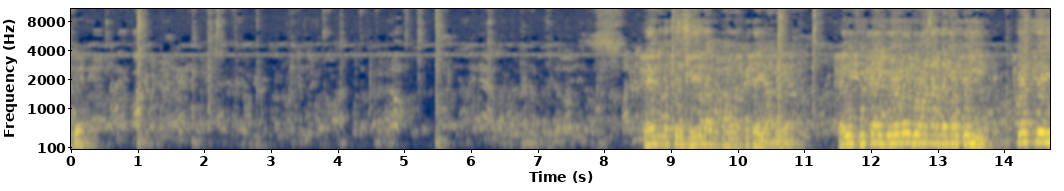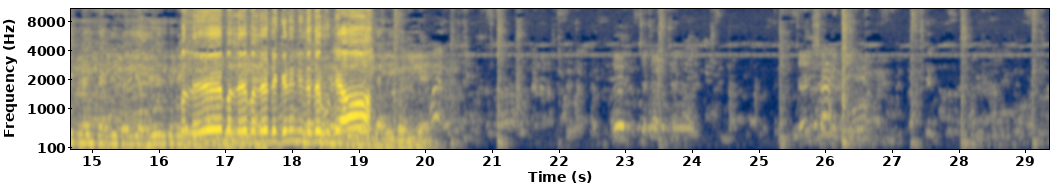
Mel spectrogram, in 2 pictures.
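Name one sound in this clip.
A volleyball is hit with hands, with sharp slaps.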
